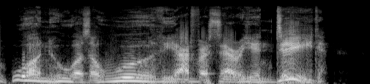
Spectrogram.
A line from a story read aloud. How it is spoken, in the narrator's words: Nyadogger bellowed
